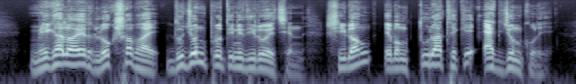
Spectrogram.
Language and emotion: Bengali, neutral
